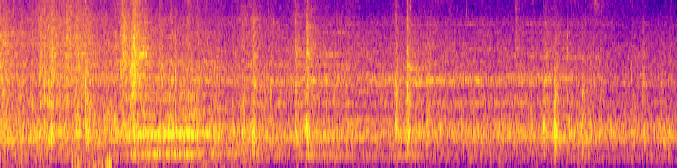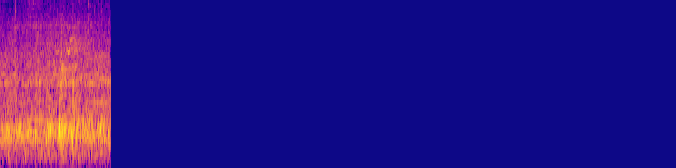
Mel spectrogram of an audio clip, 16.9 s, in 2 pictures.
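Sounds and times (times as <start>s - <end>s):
wheels clicking over rail joints: 0.0s - 9.8s
train rumbling: 0.0s - 9.9s.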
